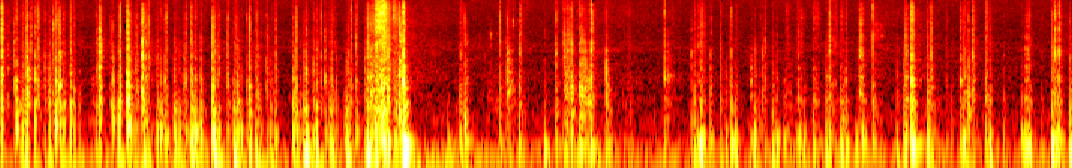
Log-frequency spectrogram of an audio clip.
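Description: A hollow, inflated purple latex rubber balloon is tapped and scratched with long nails. It makes a rapid, uneven run of soft, dull thumps with a low boomy body and very short decay, mixed with light scraping and rubbery scratching.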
